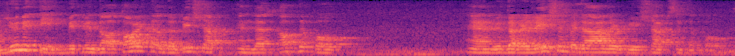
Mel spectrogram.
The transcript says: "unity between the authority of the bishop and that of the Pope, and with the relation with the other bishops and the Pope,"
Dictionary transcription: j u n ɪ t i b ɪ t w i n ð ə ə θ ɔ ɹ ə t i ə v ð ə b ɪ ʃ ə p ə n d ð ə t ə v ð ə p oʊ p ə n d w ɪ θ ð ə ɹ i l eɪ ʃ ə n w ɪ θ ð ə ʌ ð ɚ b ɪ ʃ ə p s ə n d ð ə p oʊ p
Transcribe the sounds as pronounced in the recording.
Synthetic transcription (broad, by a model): j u n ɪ t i b ɪ t w i n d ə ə t ɔ ɹ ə t i ə v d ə b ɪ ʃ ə p ə n d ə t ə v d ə p oʊ p ə n d w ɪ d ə ɹ i l eɪ ʃ ə n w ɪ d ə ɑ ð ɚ b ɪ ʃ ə p s ə n d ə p oʊ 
